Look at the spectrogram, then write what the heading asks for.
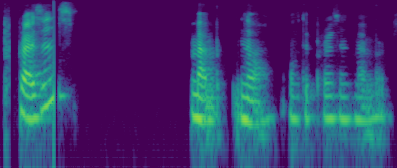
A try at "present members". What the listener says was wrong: You said it perfectly. The only thing is you aspirated this T, and we have a consonant in front of it, right? So it would be of the present members. Present, instead of aspirating it.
